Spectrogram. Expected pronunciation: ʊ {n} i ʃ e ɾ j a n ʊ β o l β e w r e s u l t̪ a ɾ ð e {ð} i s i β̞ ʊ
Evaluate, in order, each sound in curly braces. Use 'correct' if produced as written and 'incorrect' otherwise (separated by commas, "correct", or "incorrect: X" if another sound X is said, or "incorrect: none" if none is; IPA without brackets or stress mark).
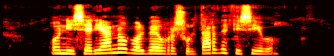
correct, incorrect: θ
